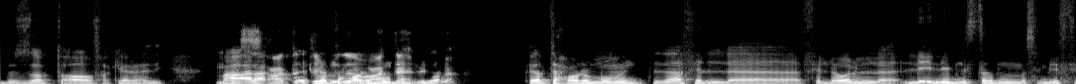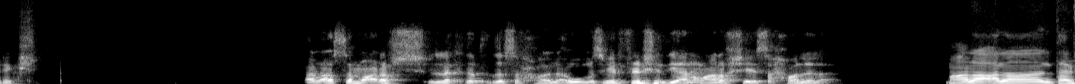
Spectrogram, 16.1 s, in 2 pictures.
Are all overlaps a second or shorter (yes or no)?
no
